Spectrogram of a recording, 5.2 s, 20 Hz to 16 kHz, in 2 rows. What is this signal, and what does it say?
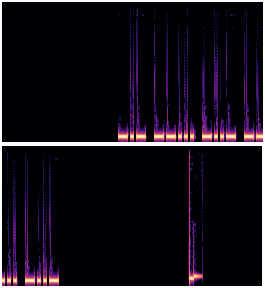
Morse code, heard as a keyed tone, about 40 wpm, 700 Hz. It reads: K7XZX
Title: USA Call Signs - 5 Characters - 3x Character Spacing - 40wpm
